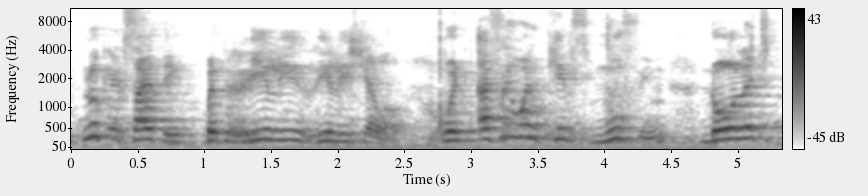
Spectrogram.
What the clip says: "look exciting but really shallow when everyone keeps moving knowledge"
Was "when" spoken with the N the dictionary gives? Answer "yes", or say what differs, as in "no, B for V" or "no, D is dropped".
yes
